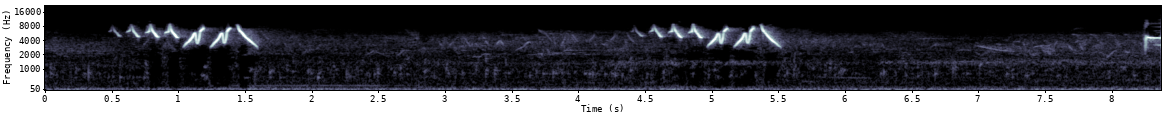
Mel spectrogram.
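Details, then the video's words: A songbird delivers two loud phrases of rapid, high, downward-slurred whistles, each roughly a second long and about four seconds apart, with softer scattered chirps between and a brief sharp note at the end. "Birds singing"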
